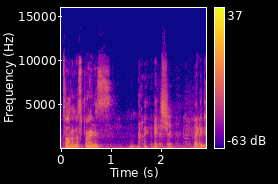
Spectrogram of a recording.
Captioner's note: sarcastic laughter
